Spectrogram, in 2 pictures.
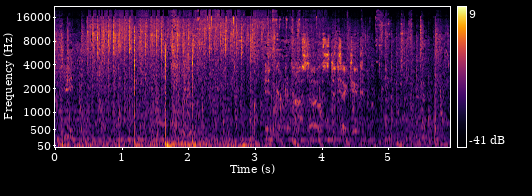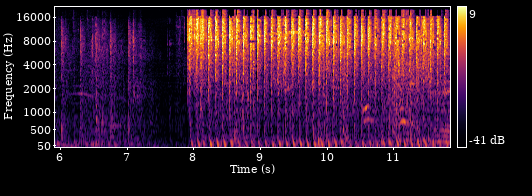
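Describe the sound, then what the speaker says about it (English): Gunfire from hostiles targets the player in The Division 2, dense rapid bursts and shots running continuously, loud and close, with a sharp shift to heavier sustained firing partway through. "Who the hell is shooting me from way the hell over there?"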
